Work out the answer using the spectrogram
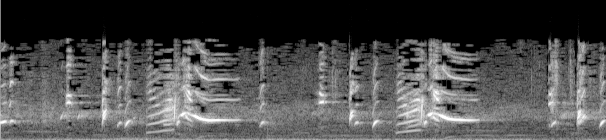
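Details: Female European goldfinch calling so that males will sing, repeating a pattern about once a second: a few short chirps followed by a louder sliding, falling whistled note, with faint low noise behind.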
